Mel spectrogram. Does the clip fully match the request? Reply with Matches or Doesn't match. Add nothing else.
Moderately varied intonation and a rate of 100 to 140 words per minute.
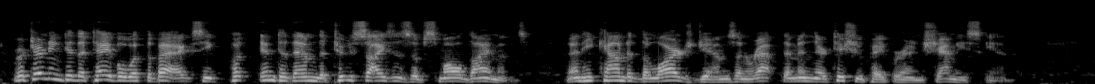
Doesn't match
